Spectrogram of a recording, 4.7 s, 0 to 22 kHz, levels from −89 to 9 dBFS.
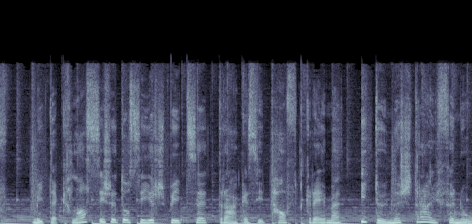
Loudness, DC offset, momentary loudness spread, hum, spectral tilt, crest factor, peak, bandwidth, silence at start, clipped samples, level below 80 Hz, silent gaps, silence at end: -17 LUFS; under 0.1%; 4 LU; none; -4.5 dB/octave; 14 dB; -2 dBFS; 16.5 kHz; 0 s; under 0.1%; -28 dBFS; none; 0 s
